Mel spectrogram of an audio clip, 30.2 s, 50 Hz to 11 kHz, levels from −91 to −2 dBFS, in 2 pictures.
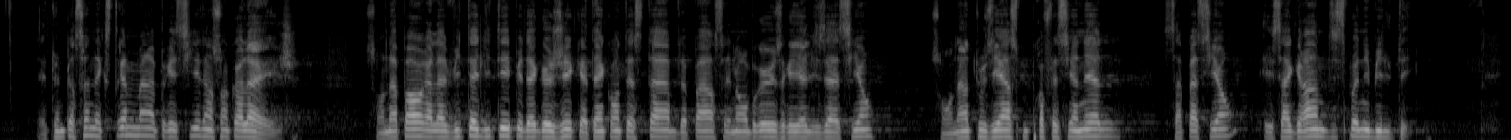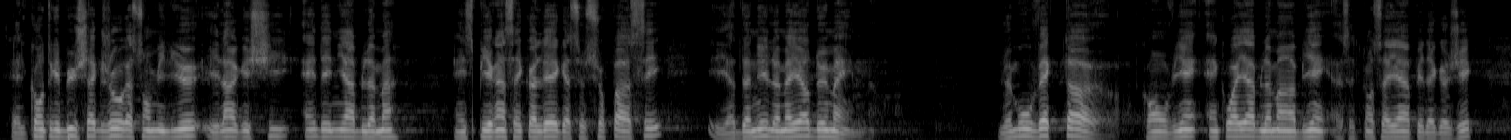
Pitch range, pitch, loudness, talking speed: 140-160 Hz, 150 Hz, -44 LUFS, 125 wpm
